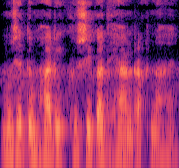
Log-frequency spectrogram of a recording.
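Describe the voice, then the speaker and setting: Man playing a young brother, husky medium-pitched voice, earnest, protective, defiant, cartoon melodrama. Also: little pitch movement, moderate pace, a bit bright. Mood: concerned, resolute. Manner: earnest, firm. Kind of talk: melodramatic Hindi cartoon story dialogue.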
